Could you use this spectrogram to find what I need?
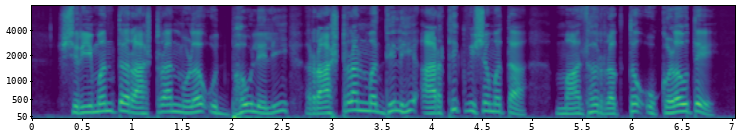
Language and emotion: Marathi, angry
